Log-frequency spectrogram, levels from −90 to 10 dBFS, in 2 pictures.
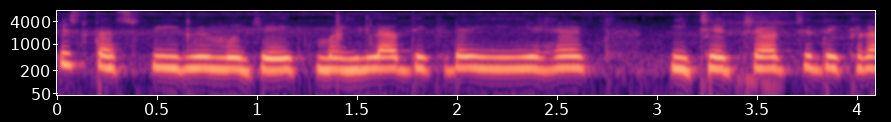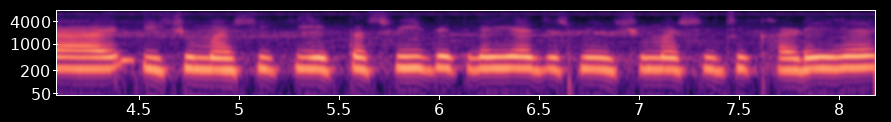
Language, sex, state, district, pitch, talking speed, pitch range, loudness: Hindi, female, Uttar Pradesh, Jalaun, 230 Hz, 205 wpm, 225-235 Hz, -13 LUFS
